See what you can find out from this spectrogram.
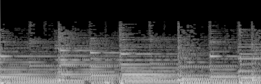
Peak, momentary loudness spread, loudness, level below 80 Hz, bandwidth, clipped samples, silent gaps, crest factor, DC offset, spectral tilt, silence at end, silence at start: -2 dBFS; 3 LU; -19 LUFS; -24 dBFS; 8 kHz; under 0.1%; none; 14 dB; under 0.1%; -5.5 dB/octave; 0 s; 0 s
